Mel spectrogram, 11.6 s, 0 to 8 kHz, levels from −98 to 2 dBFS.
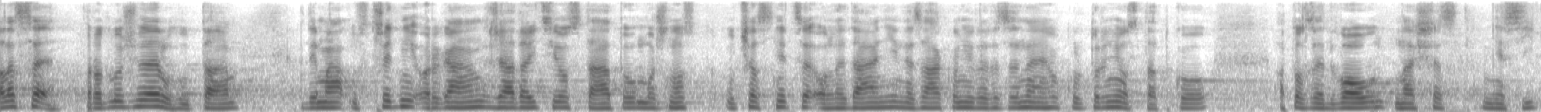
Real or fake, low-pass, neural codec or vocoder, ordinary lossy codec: fake; 7.2 kHz; codec, 44.1 kHz, 7.8 kbps, Pupu-Codec; AAC, 48 kbps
